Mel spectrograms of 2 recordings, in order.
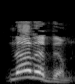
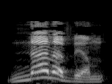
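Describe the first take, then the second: First: None of them higher and louder, falling hard; stress on none. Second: NONE said louder as a firm start; stress on none. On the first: Preacher repeating his point, None punched higher. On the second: Preacher stressing the Khazar claim, none louder. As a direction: lean on the word None. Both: Real, not acted.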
